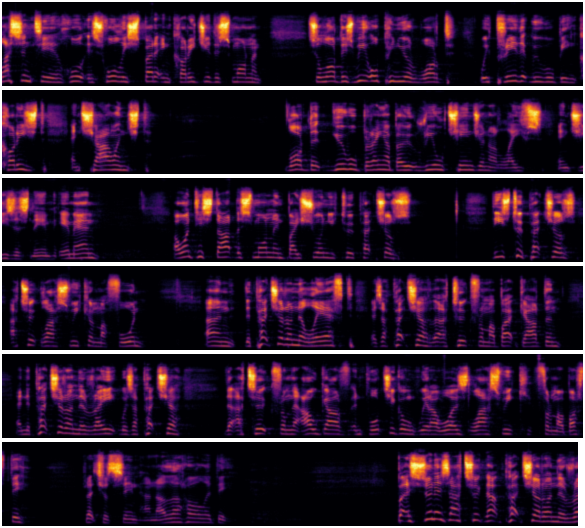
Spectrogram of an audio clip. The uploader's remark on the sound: Live from our Sunday gathering on 05/02/23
